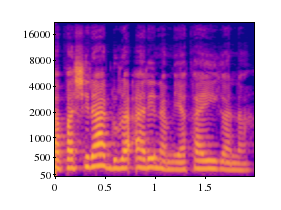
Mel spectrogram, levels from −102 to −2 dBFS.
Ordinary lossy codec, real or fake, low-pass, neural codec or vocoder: none; real; none; none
